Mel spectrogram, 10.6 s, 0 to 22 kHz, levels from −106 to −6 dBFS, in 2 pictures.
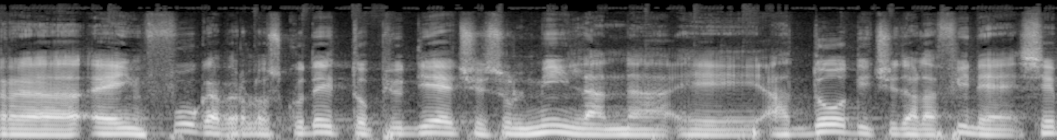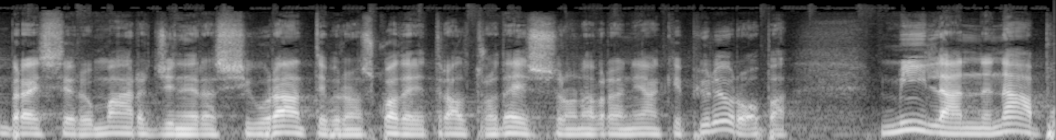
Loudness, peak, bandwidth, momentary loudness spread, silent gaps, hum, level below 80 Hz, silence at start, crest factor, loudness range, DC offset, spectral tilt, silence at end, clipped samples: -22 LUFS; -2 dBFS; 16 kHz; 7 LU; none; none; -48 dBFS; 0 s; 20 dB; 2 LU; under 0.1%; -5 dB/octave; 0 s; under 0.1%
